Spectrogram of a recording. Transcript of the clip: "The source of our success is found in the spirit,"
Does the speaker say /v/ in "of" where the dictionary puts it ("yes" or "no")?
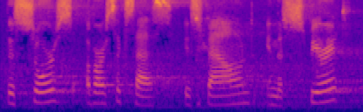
yes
